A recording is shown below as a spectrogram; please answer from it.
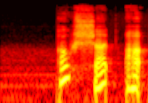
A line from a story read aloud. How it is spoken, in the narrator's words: McKay muttered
